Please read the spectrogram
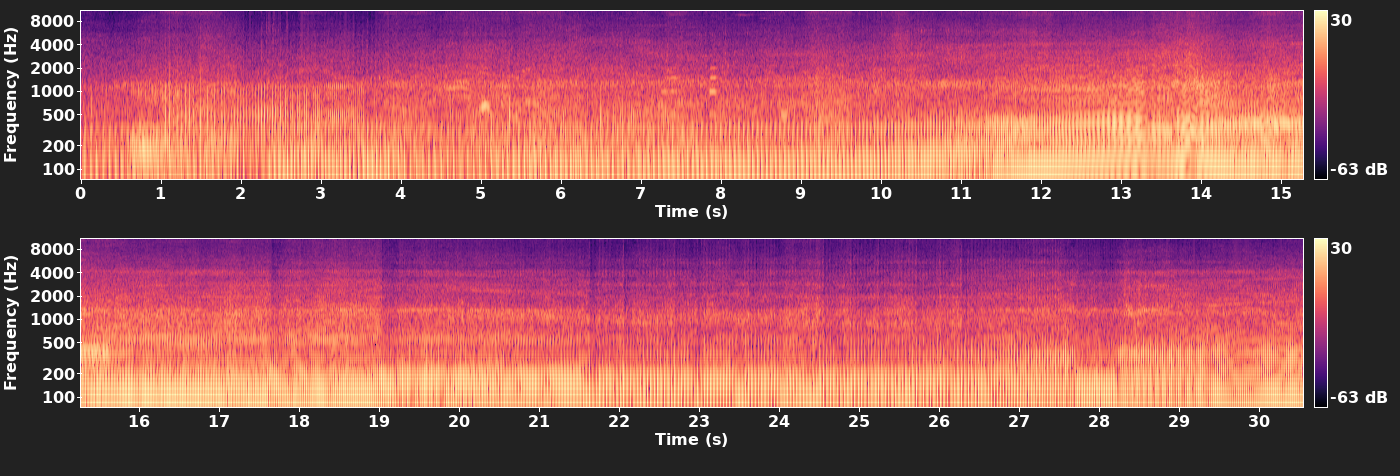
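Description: Motorcycle engine running steadily while riding. About halfway through, a second motorcycle's engine note rises and falls as it passes close by, then the steady engine sound carries on.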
